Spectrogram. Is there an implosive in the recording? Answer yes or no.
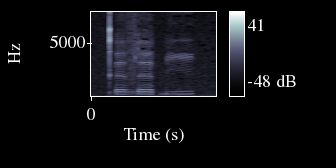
yes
